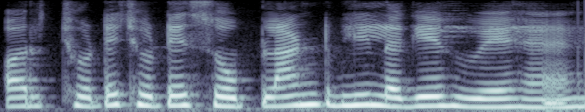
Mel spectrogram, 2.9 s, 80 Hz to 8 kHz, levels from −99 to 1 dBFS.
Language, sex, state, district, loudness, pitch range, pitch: Hindi, female, Jharkhand, Palamu, -13 LUFS, 230-260 Hz, 240 Hz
